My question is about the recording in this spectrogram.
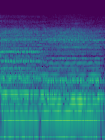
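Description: A choir singing a hymn, many voices together in long held notes.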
